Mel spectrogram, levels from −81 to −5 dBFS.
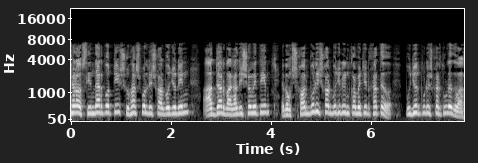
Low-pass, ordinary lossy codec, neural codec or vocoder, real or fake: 7.2 kHz; none; none; real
